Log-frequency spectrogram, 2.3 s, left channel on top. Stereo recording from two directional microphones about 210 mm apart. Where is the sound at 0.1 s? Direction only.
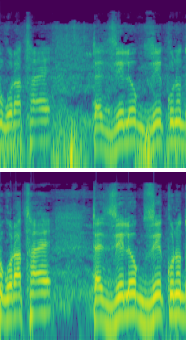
50° right (ahead or behind).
